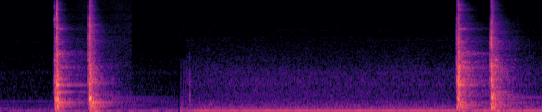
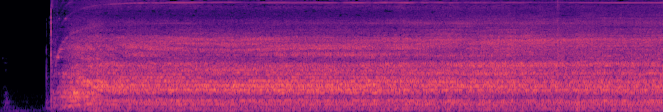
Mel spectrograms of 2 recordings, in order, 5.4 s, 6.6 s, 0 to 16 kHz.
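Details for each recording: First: Pulse-Bac vacuum, compared against PulseRam: filter-cleaning solenoids pop every 7 seconds as two soft pops in quick pairs over a low hum, with no sharp crack. The solenoids are weak and sluggish and the rubber valves bounce rather than snap closed. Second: PulseRam self-cleaning vacuum for tile and flooring removal, with sound-deadening chamber in head shroud; motor spins up in half a second to a steady even airy whine, no surging or rattles: running normally.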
